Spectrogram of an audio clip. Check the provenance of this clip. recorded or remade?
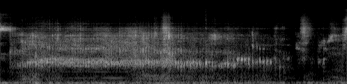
remade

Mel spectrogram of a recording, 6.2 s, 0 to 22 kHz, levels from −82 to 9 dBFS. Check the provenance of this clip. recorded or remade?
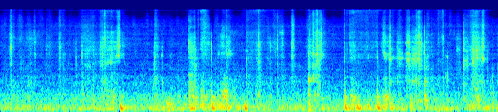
remade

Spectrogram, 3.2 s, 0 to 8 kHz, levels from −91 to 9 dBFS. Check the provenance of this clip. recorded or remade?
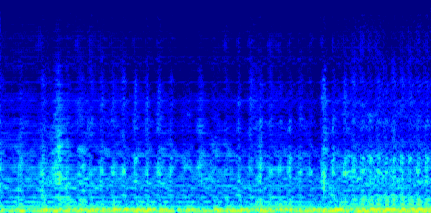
remade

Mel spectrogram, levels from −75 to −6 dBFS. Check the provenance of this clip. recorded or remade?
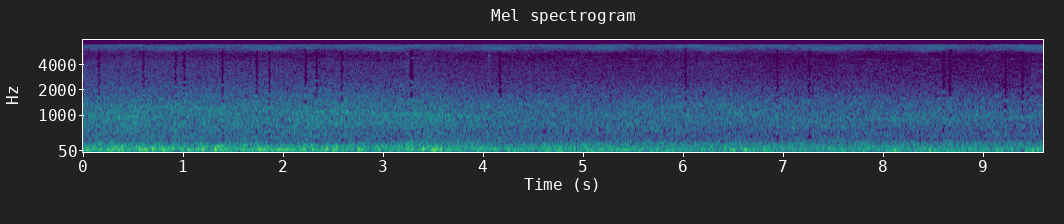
recorded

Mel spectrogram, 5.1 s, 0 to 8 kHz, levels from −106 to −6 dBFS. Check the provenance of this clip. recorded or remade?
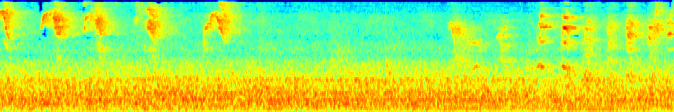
remade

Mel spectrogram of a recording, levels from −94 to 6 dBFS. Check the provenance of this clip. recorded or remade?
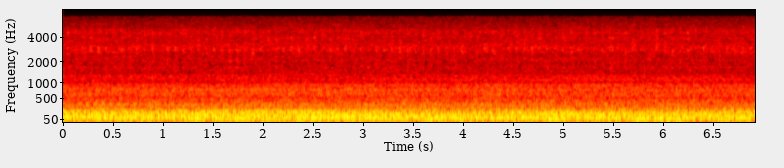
remade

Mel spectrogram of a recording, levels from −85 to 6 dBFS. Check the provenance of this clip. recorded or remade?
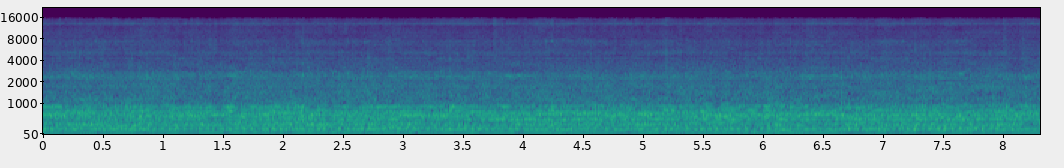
remade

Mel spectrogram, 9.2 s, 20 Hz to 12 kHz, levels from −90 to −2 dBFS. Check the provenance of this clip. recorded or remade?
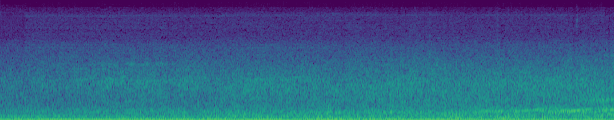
recorded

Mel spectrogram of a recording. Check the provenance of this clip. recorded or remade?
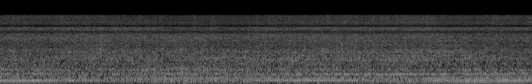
remade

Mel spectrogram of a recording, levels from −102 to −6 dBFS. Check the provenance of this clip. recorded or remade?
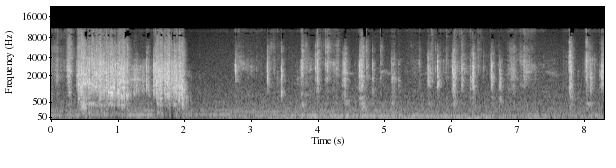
recorded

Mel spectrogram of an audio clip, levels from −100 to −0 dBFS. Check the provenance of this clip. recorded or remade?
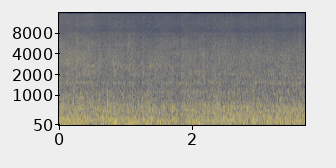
remade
